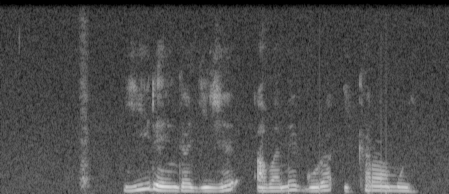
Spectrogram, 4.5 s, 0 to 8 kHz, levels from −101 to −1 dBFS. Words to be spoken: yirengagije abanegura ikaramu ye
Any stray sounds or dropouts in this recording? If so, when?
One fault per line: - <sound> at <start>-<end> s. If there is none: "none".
- squeak at 0.8-1.0 s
